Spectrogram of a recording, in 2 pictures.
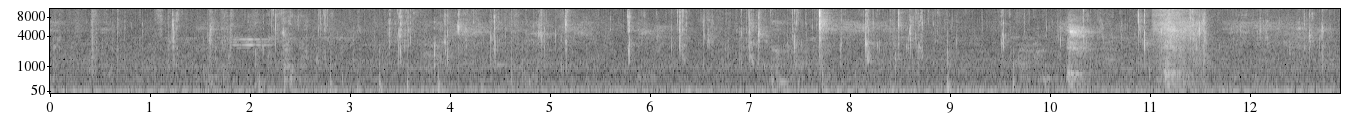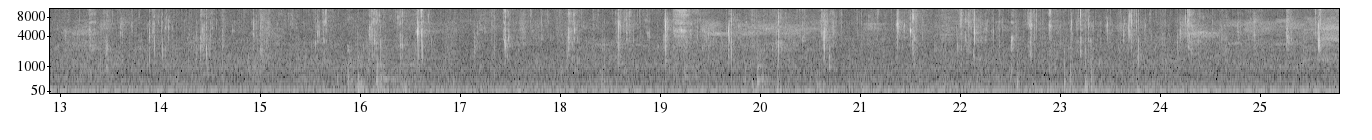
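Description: Two people biting and chewing fried chicken momos in chilli gravy close to a tabletop microphone: many small mouth clicks and smacks, with a steady low electrical hum underneath.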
